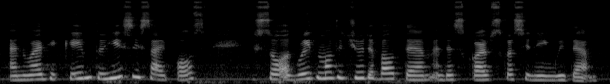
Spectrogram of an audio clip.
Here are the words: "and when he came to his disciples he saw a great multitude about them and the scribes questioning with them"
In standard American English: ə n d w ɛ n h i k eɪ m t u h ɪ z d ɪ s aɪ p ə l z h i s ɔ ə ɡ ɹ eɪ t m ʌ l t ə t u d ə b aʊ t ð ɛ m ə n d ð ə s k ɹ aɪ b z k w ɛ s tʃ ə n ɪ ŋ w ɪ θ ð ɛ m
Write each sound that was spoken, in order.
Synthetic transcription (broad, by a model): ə n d w ɛ n h i k eɪ m t u h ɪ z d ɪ s aɪ p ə l s h i s ɔ ə ɡ ɹ eɪ t m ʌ l t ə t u d ə b aʊ t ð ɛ m ə n d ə s k ɹ aɪ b s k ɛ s ə n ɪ ŋ w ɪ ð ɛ m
